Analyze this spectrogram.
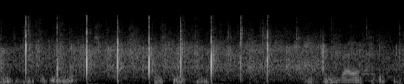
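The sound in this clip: Sparse applause welcoming a guest speaker at a church service, a steady series of sharp, evenly spaced handclaps over a low murmur, with a brief voice near the end.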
